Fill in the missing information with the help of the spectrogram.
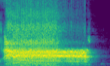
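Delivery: very loud, harsh tic scream; real sudden scream. Real, not acted. Tic interrupting a pretend call, sudden loud scream. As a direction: scream full out mid-introduction. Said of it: "I was going to scream".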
